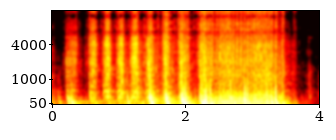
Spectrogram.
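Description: Screw being driven into a GRIPIT plasterboard fixing, a series of close scraping, rasping turns with short pauses between them that merge into a steadier grinding stretch before stopping.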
